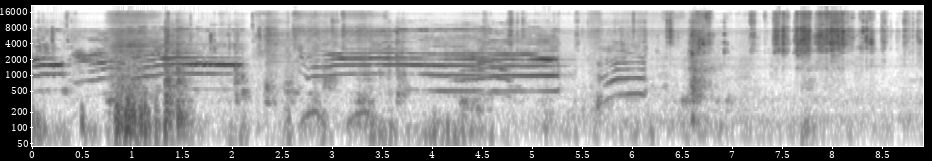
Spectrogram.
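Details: Stray mother cat begging for food shortly after giving birth to kittens; several loud, drawn-out meows, some rising then falling, with a brief human voice and light background noise.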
